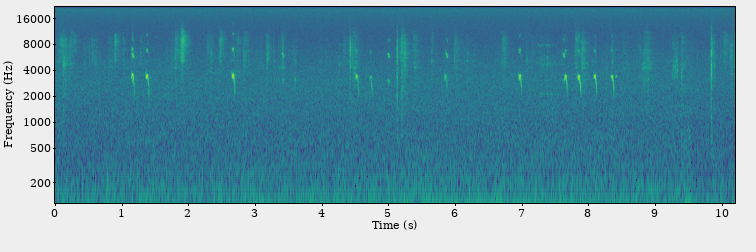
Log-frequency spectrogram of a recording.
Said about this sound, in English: Pointing at these birds again, that's 3-3 chitter. 3, 3, and the new juveniles are giving calls here, flight calls.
